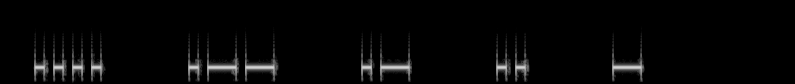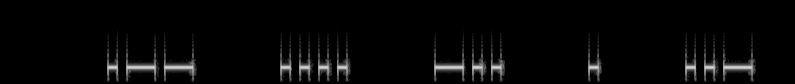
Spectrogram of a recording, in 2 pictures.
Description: Morse code, heard as a keyed tone, about 13 wpm, spaced as for 7 wpm, 800 Hz. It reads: HWAIT WHDEU
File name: LEZIONI / 3 MWRO / 3 MW ws 12wpm 1816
